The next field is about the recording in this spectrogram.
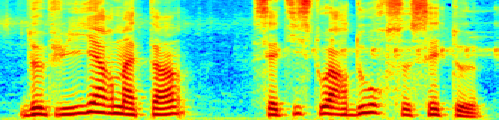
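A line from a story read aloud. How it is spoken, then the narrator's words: Plain. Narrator (French): dit le gendarme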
